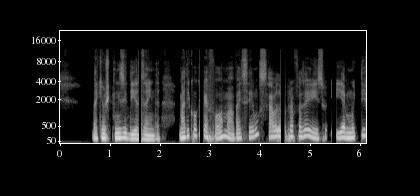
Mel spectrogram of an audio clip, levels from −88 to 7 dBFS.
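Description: Blocks of digital silence cut into this speech at 1.57 s (53 ms), 2.78, 4.41 and 5.43 s (85 ms each, fitting 4096-sample buffers left unfilled), cutting abruptly in and out.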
